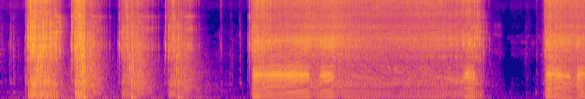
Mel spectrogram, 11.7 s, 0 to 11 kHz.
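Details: Echo SRM-210 two-stroke string trimmer after replacing purge bulb, fuel lines, fuel filter and air filter: a few pull-starts, then it catches, revs crisply and settles to a steady idle; starts and runs well.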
